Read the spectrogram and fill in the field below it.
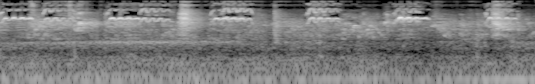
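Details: Budgerigar chicks being fed by a parent give high, raspy, buzzy begging calls in short irregular bursts, several per second, with brief pauses between them.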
